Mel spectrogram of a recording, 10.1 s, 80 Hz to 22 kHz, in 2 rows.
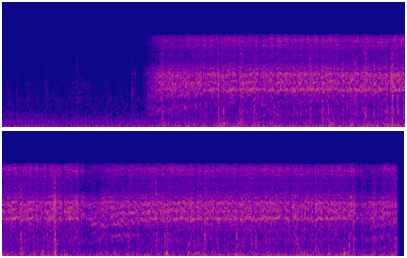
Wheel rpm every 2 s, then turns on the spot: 40, 110, 90, 110, 100.
none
